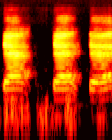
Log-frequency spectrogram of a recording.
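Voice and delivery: ordinary talk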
